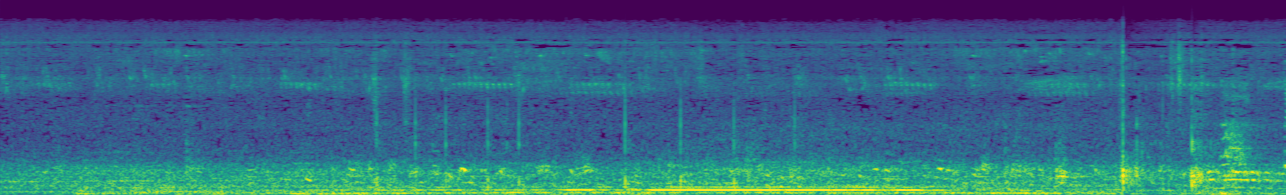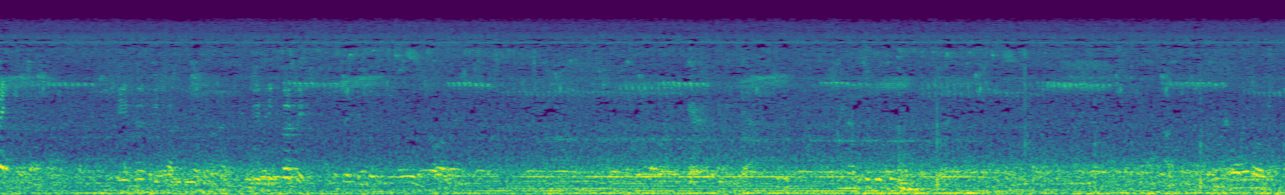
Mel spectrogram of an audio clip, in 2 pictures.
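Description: Outdoor ambience of a low rumble and distant voices, with a couple of sharp knocks about halfway through.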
